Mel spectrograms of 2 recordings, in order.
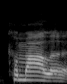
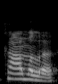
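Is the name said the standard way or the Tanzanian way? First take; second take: Tanzanian; standard. First: The name is said the Tanzanian way. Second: The name is said the standard way. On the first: "the Tanzanian pronunciation is Kamala" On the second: "I don't want to mispronounce it"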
